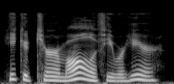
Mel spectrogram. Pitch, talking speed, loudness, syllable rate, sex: 195 Hz, 310 wpm, -17 LUFS, 7.1 syllables/s, female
